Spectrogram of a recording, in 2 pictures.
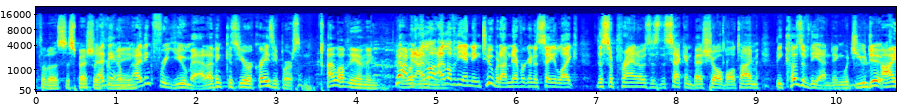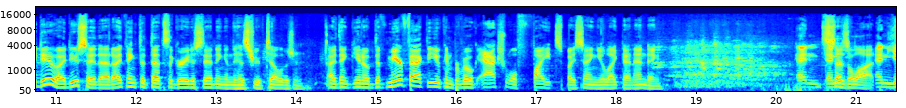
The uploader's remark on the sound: Live at the Strand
